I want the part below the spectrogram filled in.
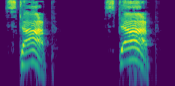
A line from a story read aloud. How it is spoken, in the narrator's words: Hal cried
